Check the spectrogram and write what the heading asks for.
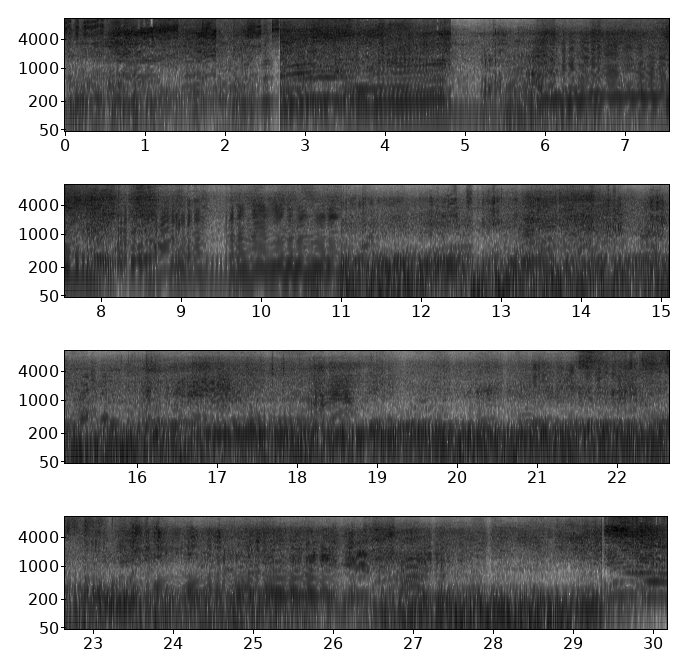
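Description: Motocross bikes' engines revving hard and easing off, several bikes at once, their pitch rising and falling over and over as riders accelerate out of corners and over jumps.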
